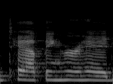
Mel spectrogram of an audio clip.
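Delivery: ordinary delivery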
